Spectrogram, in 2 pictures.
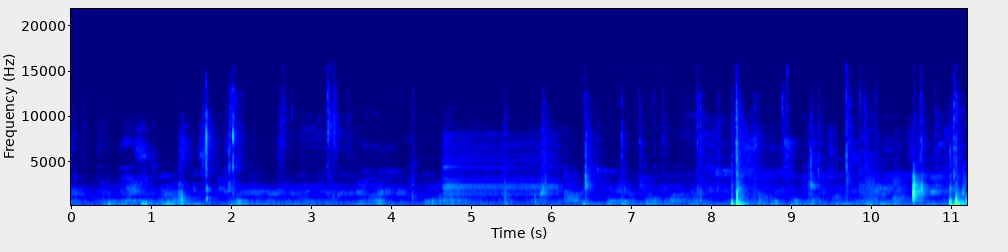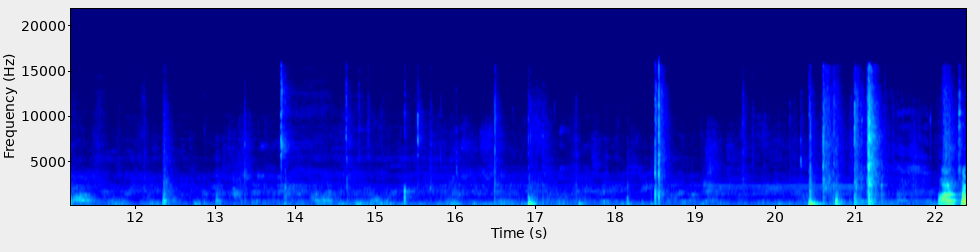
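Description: Quiet background music with scattered light taps and clicks of trading cards in plastic holders being handled on a table.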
